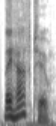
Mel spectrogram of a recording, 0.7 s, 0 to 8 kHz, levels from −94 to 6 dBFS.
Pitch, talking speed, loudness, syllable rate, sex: 140 Hz, 250 wpm, -19 LUFS, 5.6 syllables/s, male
